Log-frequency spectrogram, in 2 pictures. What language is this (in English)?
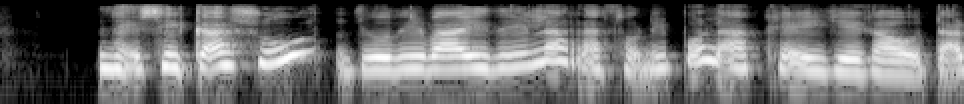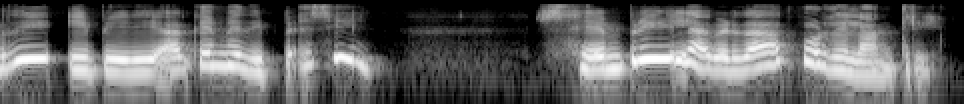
Extremaduran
